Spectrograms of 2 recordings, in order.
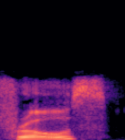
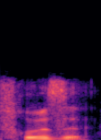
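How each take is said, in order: First: The vowel is a long oh sound. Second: The vowel is a rounded front ö sound. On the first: This is how it is said in Canada. "in Kanada sagen sie" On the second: This is the German reading of the spelling. "würde man deutsch aussprechen"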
